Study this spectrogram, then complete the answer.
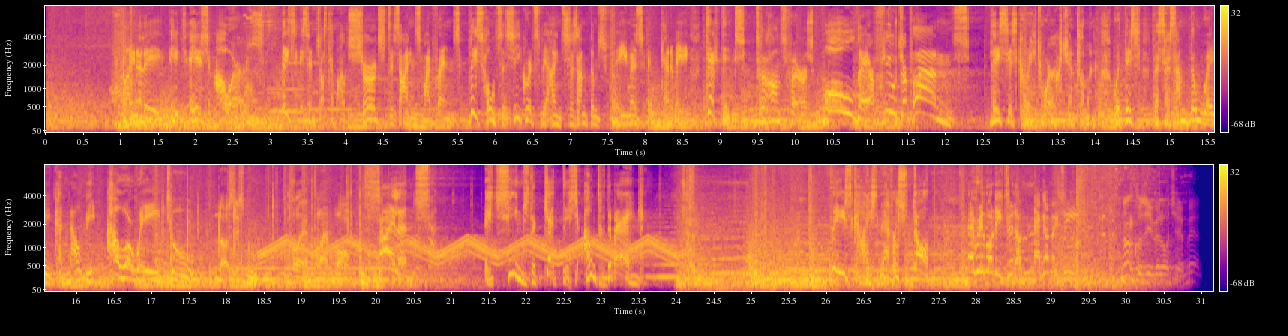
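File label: Dutch, Characters; GoLocalise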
